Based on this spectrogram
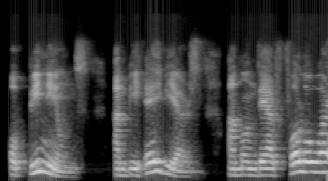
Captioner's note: none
